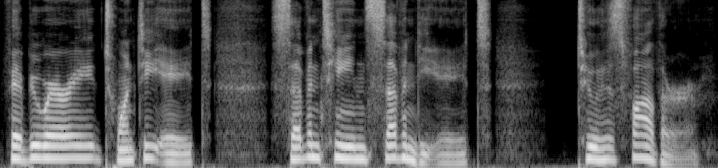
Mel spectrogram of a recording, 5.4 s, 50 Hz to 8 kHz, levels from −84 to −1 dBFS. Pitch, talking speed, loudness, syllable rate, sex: 145 Hz, 100 wpm, -18 LUFS, 4.1 syllables/s, male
